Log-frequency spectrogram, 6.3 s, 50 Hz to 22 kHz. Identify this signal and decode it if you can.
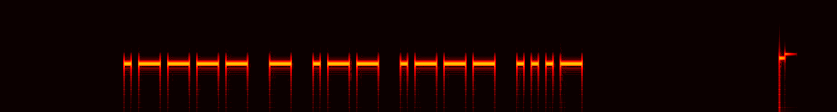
Morse code, heard as a keyed tone, about 21 wpm, 700 Hz. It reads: 1TWJV
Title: Five Challenging Letter-Number Combinations 22wpm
